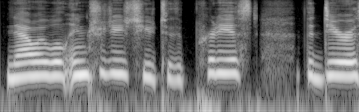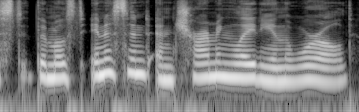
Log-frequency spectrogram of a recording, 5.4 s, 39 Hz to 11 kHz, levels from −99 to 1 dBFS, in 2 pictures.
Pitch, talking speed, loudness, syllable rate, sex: 225 Hz, 210 wpm, -17 LUFS, 6.0 syllables/s, female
